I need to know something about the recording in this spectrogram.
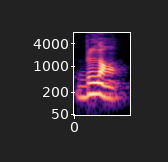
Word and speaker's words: blanc: C is not pronounced in the color blanc.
